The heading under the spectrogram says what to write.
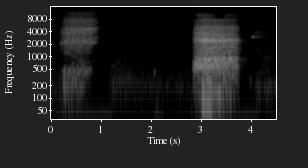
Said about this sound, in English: It's four simple breaths that we say aloud one at a time, taking a deep breath in and a deep breath out, just setting an intention and an attitude for connection.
